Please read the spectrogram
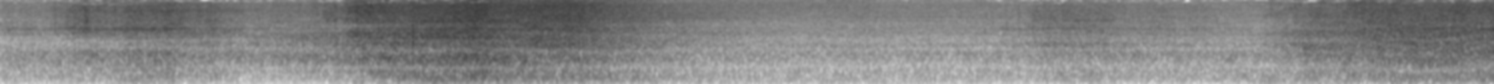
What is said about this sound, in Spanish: Seguirás escuchando las olas, pues ya está contigo. Te acompañará para cuando necesites recordar que el poder está dentro de ti.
